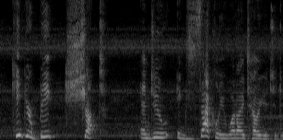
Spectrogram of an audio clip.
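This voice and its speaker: A woman does a put-on character voice at a fairly high pitch. She keeps a moderate pace over clear background noise. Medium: read story. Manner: calm, terse, authoritative.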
